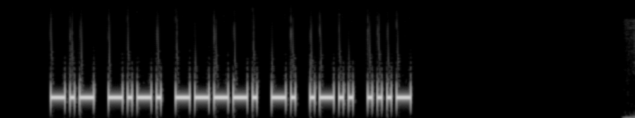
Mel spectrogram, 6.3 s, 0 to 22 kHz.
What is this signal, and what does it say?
Morse code, heard as a keyed tone, about 25 wpm, 700 Hz. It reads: KC9NLV
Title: USA Call Signs - 6 Characters - Repeated 3x - 25wpm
